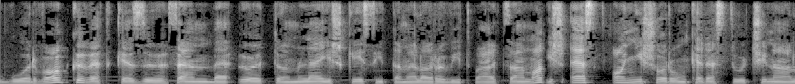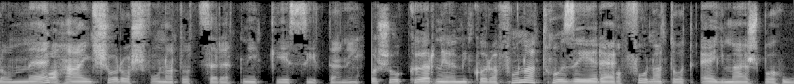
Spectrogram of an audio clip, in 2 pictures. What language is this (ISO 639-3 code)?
hun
